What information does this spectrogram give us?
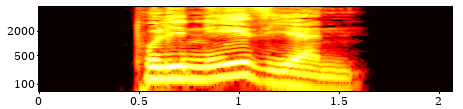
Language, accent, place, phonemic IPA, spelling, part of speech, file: German, Germany, Berlin, /poliˈneːzi̯ən/, Polynesien, proper noun, De-Polynesien.ogg
- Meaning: Polynesia (a continental region of Oceania, including Easter Island, Hawaii, New Zealand, and most of the islands between them)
